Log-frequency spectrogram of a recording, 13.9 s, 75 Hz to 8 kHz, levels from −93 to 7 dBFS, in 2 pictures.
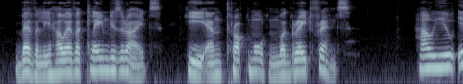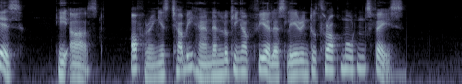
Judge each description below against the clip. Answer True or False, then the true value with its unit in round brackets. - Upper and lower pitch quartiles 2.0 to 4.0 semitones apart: False (4.4 semitones)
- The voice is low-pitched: False (145 Hz)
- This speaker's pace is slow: True (115 wpm)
